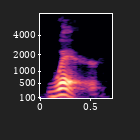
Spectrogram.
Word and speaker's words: Were: I was like, well, how do you pronounce this? Is it Were? And no, it's Chris Ware, and it's like, but you're missing the H there.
